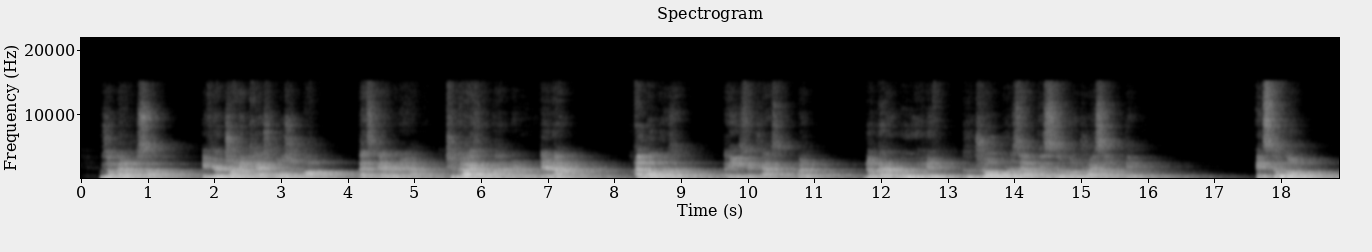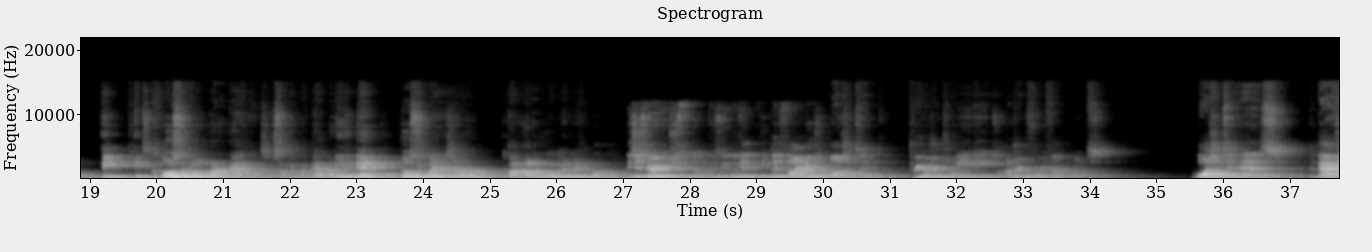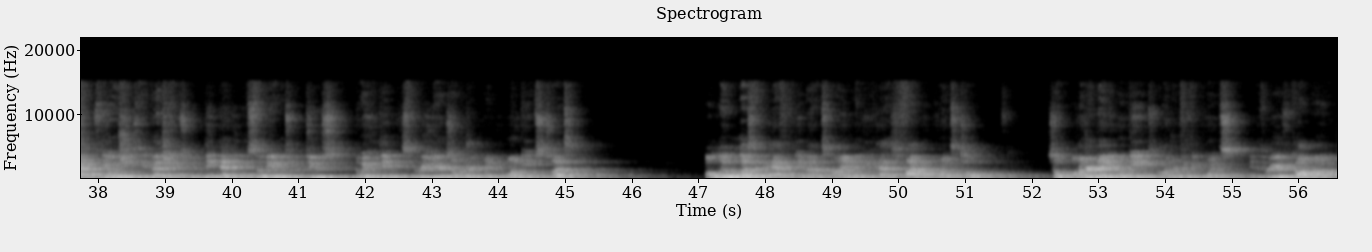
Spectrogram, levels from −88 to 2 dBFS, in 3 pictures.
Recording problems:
room echo; strong; dies away in 1.9 s
off-mic speech; far

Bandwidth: 15 kHz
